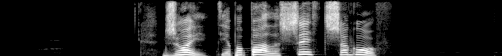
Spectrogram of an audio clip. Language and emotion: Russian, positive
